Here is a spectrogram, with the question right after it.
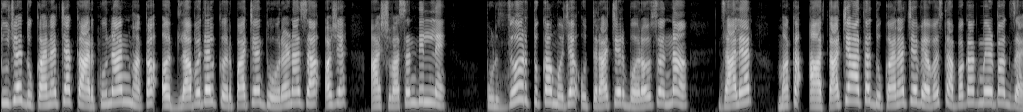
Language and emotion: Goan Konkani, angry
